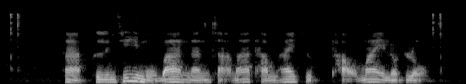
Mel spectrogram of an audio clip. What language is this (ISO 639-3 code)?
tha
